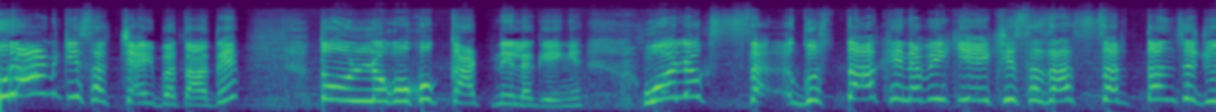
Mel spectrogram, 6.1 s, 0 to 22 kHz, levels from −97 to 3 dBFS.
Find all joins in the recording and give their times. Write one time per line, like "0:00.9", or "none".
none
